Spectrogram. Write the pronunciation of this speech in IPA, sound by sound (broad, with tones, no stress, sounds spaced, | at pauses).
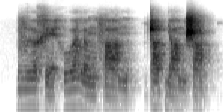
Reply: v ɨ˧ ə̯ x e˨˩˨ h u˧˥ ə̯ l ə˨˩ ŋ f a˨˩ n | ʈ a˦˥ t̚ j a˨˩ m ʂ a˨˩ t̚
